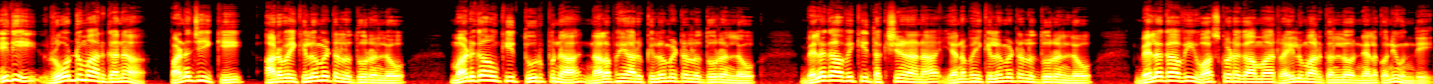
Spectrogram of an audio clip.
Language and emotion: Telugu, neutral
